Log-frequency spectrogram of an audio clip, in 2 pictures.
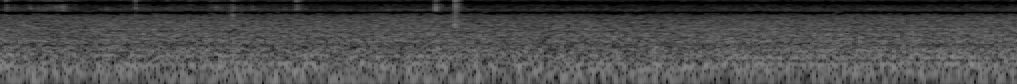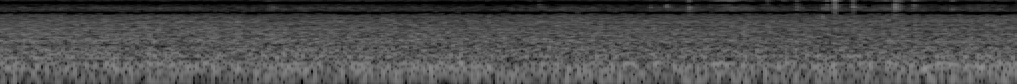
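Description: Car driving steadily along a highway, heard from inside the cabin: an even, low rumble of tyre and engine noise.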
